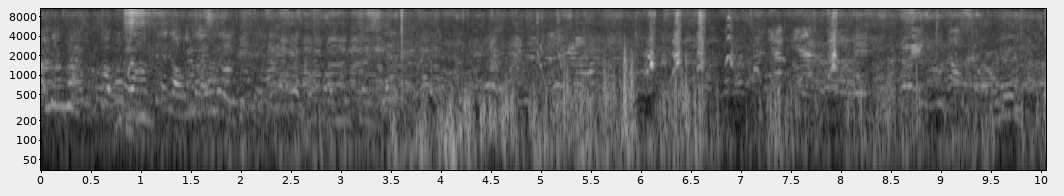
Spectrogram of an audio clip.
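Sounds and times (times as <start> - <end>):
crowd chatter and exclamations: 0.0 - 10.0.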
